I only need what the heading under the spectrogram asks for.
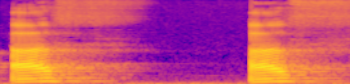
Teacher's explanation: اس کی آواز آخر میں ہلتی نہیں ہے، اس کی آواز آخر میں ہل رہی ہے، ٹھیک ہے۔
